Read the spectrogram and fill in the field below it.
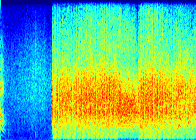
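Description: A machine gun fires rapidly.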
